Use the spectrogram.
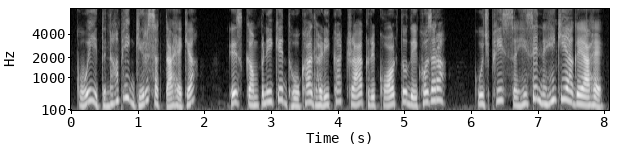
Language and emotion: Hindi, disgusted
